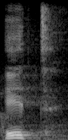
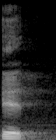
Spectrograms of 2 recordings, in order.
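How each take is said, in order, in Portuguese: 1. O som do T final é claramente pronunciado. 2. O som do T final é omitido. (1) "Ao invés de eu falar it" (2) "a gente não costuma pronunciar o T no final das palavras"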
